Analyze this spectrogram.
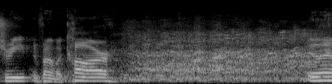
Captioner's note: audience laughing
